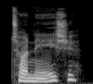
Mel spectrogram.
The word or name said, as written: tonnage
